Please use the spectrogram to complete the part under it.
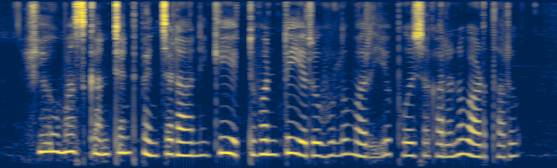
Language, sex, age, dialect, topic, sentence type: Telugu, male, 60-100, Central/Coastal, agriculture, question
